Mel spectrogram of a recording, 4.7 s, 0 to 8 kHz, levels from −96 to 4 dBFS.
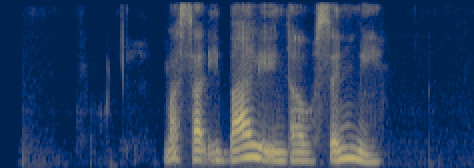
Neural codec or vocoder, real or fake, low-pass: codec, 24 kHz, 0.9 kbps, WavTokenizer, small release; fake; 7.2 kHz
